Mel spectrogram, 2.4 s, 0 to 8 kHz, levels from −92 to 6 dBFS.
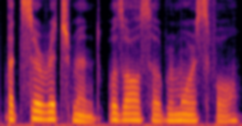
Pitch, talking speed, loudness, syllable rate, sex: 150 Hz, 150 wpm, -18 LUFS, 4.8 syllables/s, female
